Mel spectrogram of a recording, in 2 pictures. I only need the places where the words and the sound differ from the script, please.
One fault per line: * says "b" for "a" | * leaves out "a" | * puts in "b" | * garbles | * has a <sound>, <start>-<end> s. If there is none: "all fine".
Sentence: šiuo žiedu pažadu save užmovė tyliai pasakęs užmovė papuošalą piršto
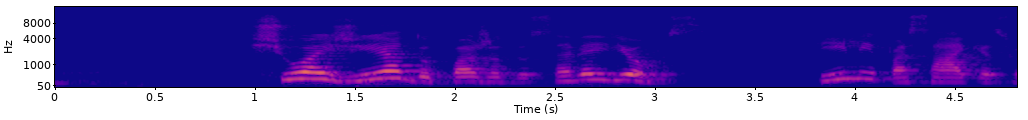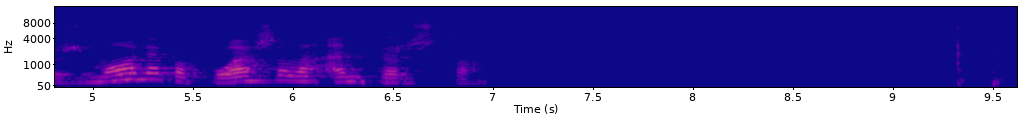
* says "jums" for "užmovė"
* puts in "ant"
